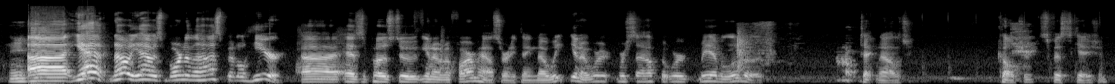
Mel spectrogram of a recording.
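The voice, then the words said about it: Southern US drawl. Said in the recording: “your best southern drawl ... I grew up with that. That's my ... native tongue”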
